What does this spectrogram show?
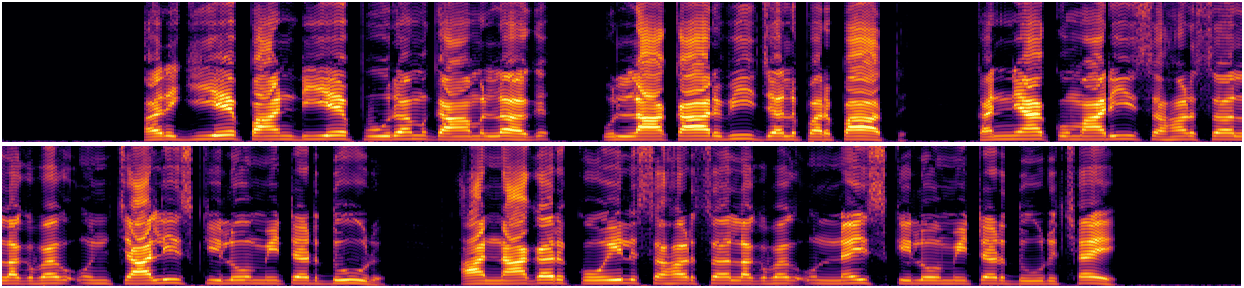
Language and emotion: Maithili, neutral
